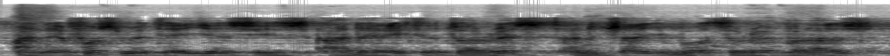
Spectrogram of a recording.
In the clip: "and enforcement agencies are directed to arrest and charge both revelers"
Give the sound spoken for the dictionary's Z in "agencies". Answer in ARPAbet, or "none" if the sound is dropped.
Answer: Z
